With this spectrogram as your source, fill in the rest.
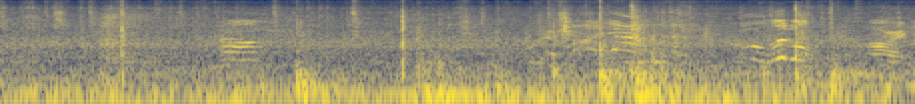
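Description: Paddles pop against a ball in a steady back-and-forth rally.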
